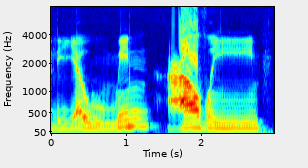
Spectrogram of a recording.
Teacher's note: لیوم یہاں پر غنہ نہیں ہوگا اور قلقلہ بھی نہیں ہونا چاہیے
